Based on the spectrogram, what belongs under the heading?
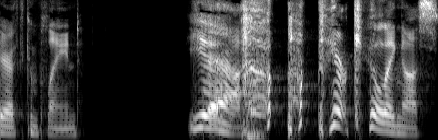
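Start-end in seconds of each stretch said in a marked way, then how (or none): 1.9-4.4 spluttering through coughs, pitched much higher. Narrator reads a character complaining about a woman's cigarette smoke, coughing while speaking. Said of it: "coughed Arthur".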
